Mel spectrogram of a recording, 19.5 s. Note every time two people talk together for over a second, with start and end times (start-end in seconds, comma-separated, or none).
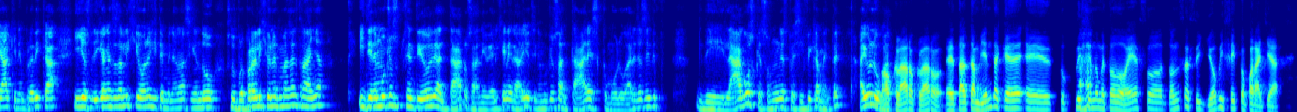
none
